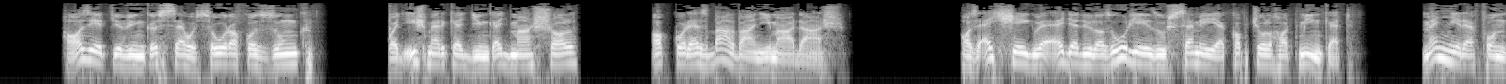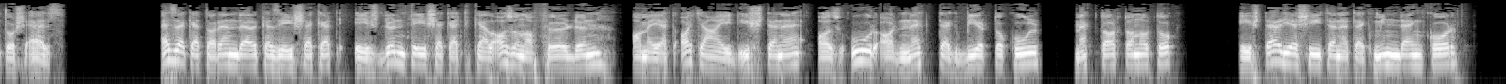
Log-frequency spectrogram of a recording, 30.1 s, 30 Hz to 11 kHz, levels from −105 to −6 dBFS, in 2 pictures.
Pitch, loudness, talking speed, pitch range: 120 Hz, -16 LUFS, 90 wpm, 110-130 Hz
